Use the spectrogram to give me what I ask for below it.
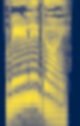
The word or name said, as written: ವೇಳೆಗಾಯ್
